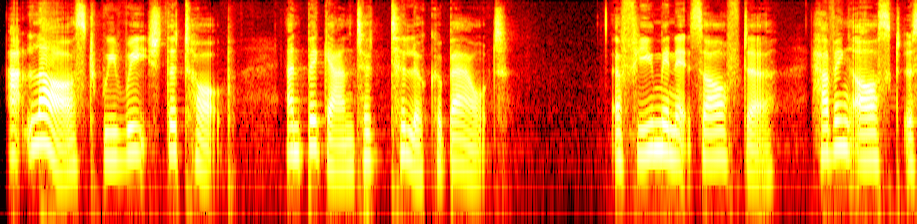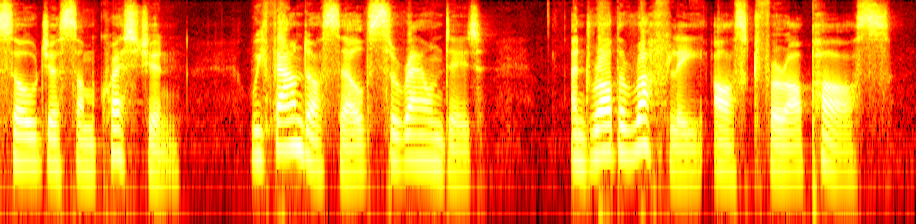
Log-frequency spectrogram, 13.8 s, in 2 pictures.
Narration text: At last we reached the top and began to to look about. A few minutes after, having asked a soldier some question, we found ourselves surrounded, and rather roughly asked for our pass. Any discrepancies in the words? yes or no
no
